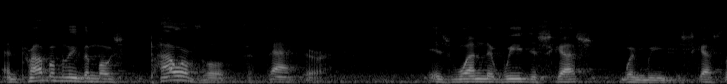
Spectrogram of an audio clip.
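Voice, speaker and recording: A man giving a university lecture in a lecture hall, explaining in a measured, deliberate way with emphatic rises. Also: medium pitch, darkish tone, a little hiss or hum.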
